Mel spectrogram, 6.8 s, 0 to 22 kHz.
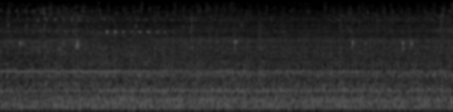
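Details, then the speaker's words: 2000 Jeep Wrangler 2.5L four-cylinder after cylinder head replacement. Quiet, steady idle with only faint light ticks and no knock or miss; engine settling in well. "well it's been running about 20 minutes I shut it off and tightened up the uh the belt because I didn't have the tensioner quite tight yet"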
